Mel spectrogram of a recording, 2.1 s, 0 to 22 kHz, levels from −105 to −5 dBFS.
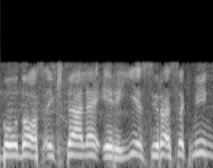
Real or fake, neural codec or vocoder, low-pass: real; none; 5.4 kHz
